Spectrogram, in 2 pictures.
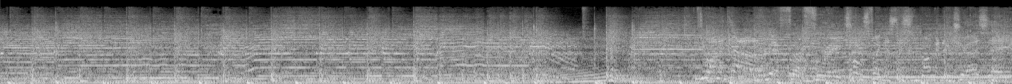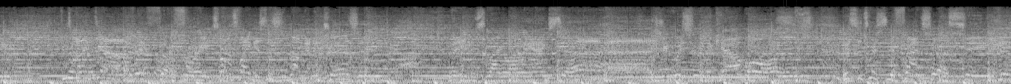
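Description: A loud, full music bed plays throughout with no voices, layered with sustained tones and a steady beat, broken by a brief sweeping transition around six seconds before the groove resumes.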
